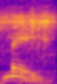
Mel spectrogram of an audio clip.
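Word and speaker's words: may (μή): If my kingdom were of this world, then would my servants fight that I should not," Greek word "may," spelled M-E, pronounced "may," Strong's 3361, a qualified negation, that "I should not be delivered to the Jews."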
